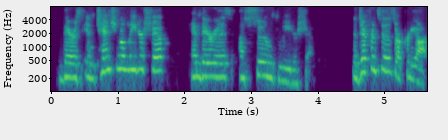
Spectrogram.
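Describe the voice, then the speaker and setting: A woman's fairly high, somewhat breathy voice at a fairly quick pace, with very wide pitch swings. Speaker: sales team trainer. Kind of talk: training webinar. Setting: video call. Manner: fast.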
